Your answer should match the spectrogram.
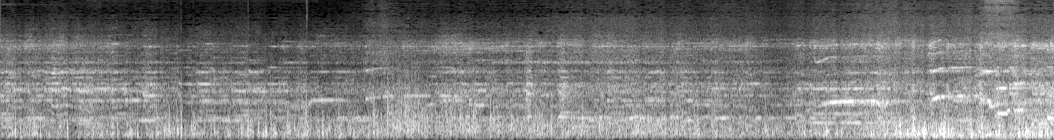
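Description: Engines of a group of Honda police motorcycles running together at low speed in formation, a steady layered drone. It grows louder from about ten seconds in, with a few short rises in engine pitch as the bikes come closer.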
